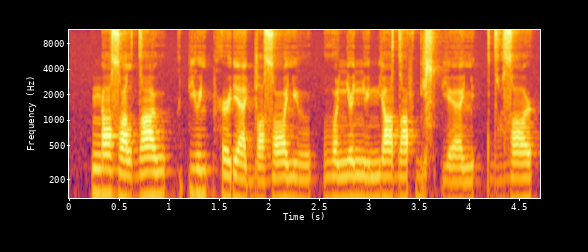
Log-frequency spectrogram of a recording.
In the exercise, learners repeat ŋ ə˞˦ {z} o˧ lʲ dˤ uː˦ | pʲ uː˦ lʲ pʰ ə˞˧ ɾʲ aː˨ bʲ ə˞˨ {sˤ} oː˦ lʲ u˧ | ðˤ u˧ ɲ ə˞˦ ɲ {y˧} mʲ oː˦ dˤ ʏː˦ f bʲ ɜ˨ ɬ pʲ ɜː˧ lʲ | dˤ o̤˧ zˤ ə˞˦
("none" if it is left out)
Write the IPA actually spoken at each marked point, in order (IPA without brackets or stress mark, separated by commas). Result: zˤ, zˤ, y˧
